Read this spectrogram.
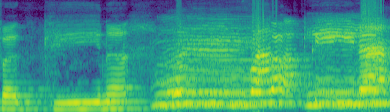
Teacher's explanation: والمشرکین، را کو باریک کریں گے، را کے نیچے زیر ہے، کی پر یا مدہ، ایک الف کھینچے گے۔ منفکین، من پر اخفا ہوگا، غنہ کر کے پڑھیں گے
